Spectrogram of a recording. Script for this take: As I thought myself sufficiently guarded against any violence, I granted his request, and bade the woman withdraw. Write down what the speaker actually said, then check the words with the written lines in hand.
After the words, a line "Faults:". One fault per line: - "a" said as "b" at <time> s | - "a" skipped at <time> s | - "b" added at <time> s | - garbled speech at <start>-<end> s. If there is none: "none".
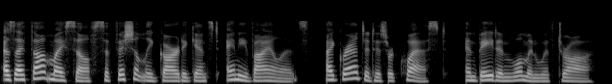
As I thought myself sufficiently guard against any violence, I granted his request, and bade an woman withdraw.
Faults:
- "guarded" said as "guard" at 1.5 s
- "the" said as "an" at 5.0 s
